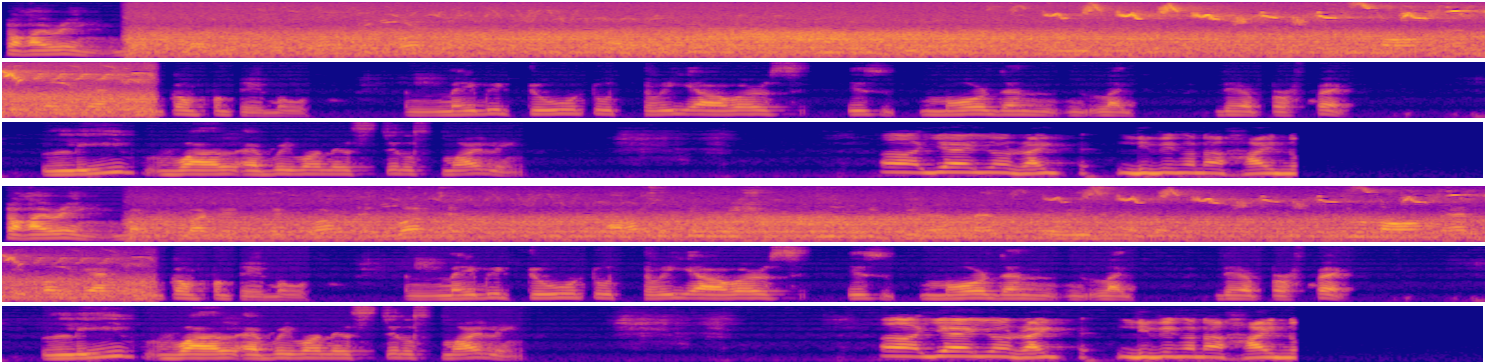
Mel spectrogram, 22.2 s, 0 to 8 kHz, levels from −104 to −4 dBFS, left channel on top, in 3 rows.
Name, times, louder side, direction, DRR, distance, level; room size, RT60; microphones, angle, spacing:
voice 1, 0.0-2.4 3.0-5.9 6.7-8.9 9.4-13.1 13.5-14.2 15.0-17.4, right 3 dB, 40° right, 6.8 m, -36 dB
sound 1, 0.6-8.2, left 8 dB, 60° left, 0.8 m, -29 dB
voice 2, 19.2-20.1 20.4-21.3, right 4 dB, 70° right, 6.3 m, -33 dB
head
